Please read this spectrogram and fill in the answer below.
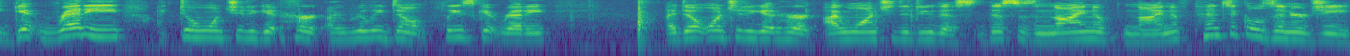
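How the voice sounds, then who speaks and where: A woman talks at a moderate pace, her pitch varying in an ordinary way, while noticeable background noise is present. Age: 60s. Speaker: tarot reader. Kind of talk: tarot reading. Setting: indoors with windows open.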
